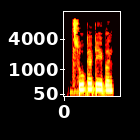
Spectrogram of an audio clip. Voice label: "zugegeben", German; adjectives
